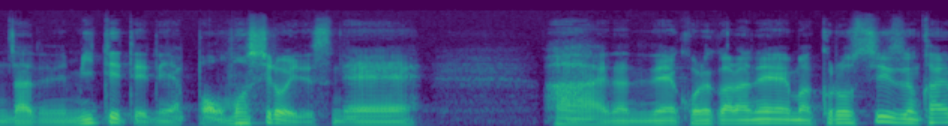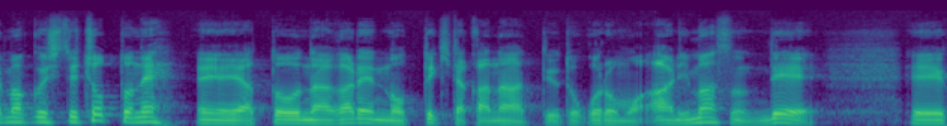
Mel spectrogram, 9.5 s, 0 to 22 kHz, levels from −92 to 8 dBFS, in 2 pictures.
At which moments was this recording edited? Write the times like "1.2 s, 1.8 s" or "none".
none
